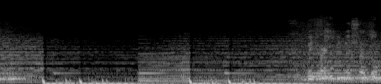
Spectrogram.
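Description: Paired low thumps of a heartbeat effect under dramatic music; a dramatized heartbeat.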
